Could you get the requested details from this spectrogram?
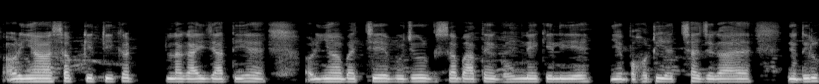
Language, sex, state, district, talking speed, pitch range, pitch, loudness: Hindi, male, Bihar, Samastipur, 190 wpm, 135-145 Hz, 135 Hz, -17 LUFS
